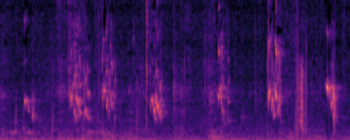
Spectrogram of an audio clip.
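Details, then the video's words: Budgerigars chirping at play, scattered short sharp chirps and brief chattering bursts roughly every half second over a quiet background with low hum. "Your #budgies will start chirping, talking, playing after listening these #parrot #bird sound"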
